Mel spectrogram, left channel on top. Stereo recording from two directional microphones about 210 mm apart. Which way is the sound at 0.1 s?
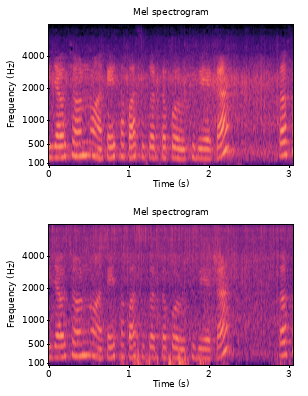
10° right (ahead or behind).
